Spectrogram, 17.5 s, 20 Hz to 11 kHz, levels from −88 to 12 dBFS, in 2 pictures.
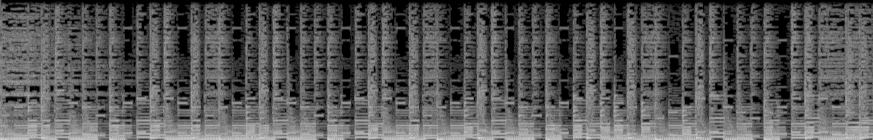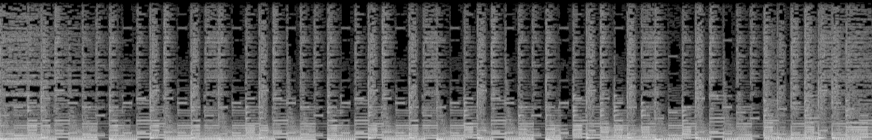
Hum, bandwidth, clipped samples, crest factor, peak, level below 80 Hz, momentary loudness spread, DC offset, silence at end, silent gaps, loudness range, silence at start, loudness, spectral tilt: none; 11 kHz; under 0.1%; 12 dB; 0 dBFS; -20 dBFS; 3 LU; under 0.1%; 0 s; none; 1 LU; 0 s; -12 LUFS; -5 dB/octave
